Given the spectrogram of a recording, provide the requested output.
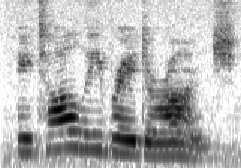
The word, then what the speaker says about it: État Libre d'Orange: This month I received Versace Eros, Exit the King by how do I pronounce that? It sounds so fancy. État Libre d'Orange. État Libre d'Orange.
